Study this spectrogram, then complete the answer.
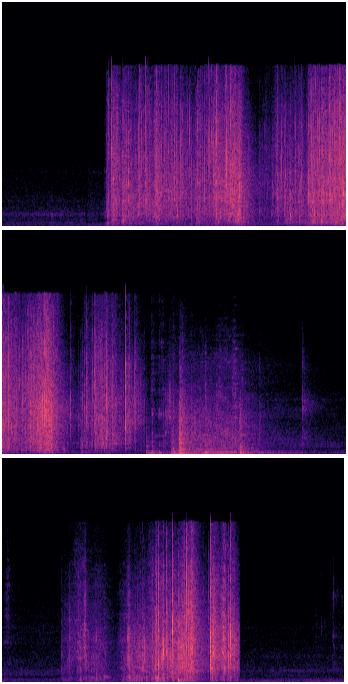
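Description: Plastic bags rustle and crinkle as a hand rummages through a drawer.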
